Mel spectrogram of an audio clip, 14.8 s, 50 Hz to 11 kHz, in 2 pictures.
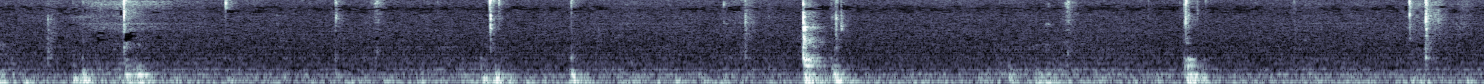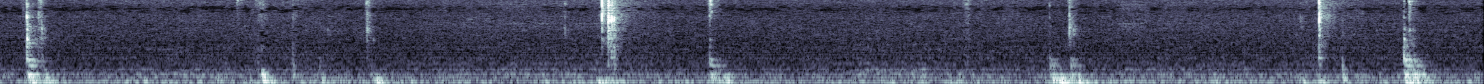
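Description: A vintage Geneva Cutlery steel straight razor is stroked across a solid cream-colored synthetic fine honing stone set in a holder. About 16 sharp clicks ring out at irregular intervals over a quiet, low, rubbing scrape. Each click decays quickly.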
